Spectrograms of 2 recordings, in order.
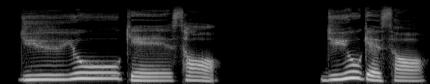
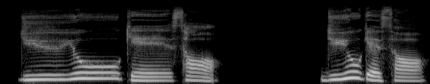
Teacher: The last consonant in 뉴욕, blends with the vowel in. 에서.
